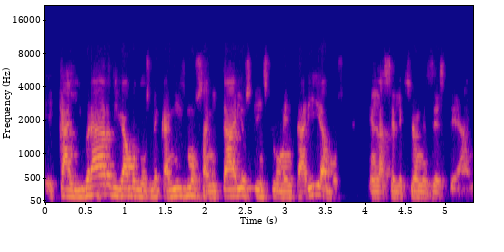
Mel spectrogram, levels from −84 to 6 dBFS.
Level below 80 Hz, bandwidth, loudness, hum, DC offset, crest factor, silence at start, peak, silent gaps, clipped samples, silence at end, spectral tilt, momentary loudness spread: -68 dBFS; 8 kHz; -23 LUFS; none; under 0.1%; 14 dB; 0 s; -8 dBFS; none; under 0.1%; 0 s; -7 dB/octave; 9 LU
